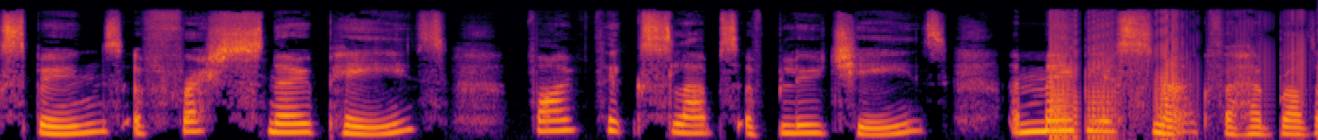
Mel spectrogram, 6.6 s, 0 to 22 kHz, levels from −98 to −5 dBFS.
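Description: Right after "of blue cheese and", at about 5.25 s, the speech picks up a robotic buzz that carries on to the end of the clip. That's buffer tearing: the writer and reader of the ring buffer have drifted so they cross each period. A small slice of every buffer, around a twentieth, holds audio from roughly 20 ms earlier, with hard joins either side. The splices repeat at 200 Hz, which points to a 5 ms buffer, so you hear a steady rattle riding on the voice.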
